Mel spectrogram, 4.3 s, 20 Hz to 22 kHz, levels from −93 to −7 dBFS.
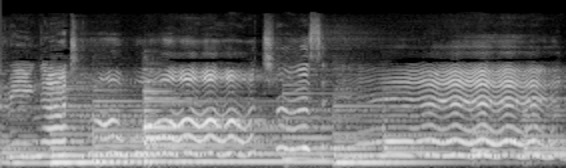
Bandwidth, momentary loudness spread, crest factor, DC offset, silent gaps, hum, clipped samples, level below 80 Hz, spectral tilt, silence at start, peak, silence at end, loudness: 14 kHz; 5 LU; 16 dB; under 0.1%; none; none; under 0.1%; -64 dBFS; -5.5 dB/octave; 0 s; -4 dBFS; 0 s; -19 LUFS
